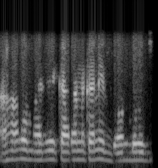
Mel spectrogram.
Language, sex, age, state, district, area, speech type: Marathi, male, 18-30, Maharashtra, Akola, urban, conversation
